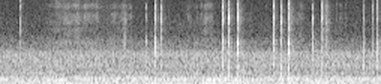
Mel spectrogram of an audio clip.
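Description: Long nails slowly tap the white plastic cap and then the body of a mauve plastic hair cream bottle. About fourteen short, bright clicks ring out over a low, steady background rumble, each dying away almost instantly.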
